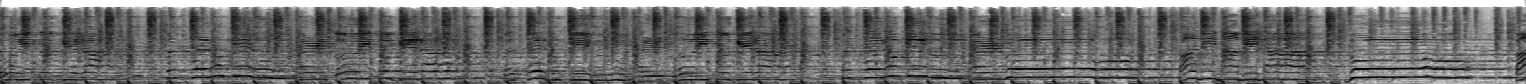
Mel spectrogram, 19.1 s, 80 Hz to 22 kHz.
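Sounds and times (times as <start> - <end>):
person singing: 0.0 - 19.0
pop backing with drum beat: 0.0 - 19.0.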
